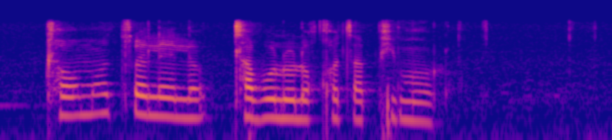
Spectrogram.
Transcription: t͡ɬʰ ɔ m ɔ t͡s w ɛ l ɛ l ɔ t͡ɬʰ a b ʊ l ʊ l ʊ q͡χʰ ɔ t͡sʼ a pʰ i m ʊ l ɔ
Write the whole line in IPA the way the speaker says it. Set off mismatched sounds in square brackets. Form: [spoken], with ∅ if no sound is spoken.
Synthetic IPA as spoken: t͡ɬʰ ɔ m ɔ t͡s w ɛ l ɛ l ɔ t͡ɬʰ a b ʊ l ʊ l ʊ q͡χʰ ɔ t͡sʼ a pʰ i m [ʊː] l ɔ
